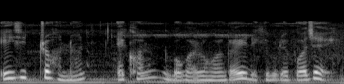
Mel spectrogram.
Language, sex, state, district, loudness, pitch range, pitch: Assamese, female, Assam, Sonitpur, -21 LUFS, 195-270 Hz, 220 Hz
